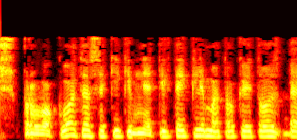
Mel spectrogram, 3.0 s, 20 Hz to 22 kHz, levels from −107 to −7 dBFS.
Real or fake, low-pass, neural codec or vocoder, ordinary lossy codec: real; 7.2 kHz; none; MP3, 32 kbps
